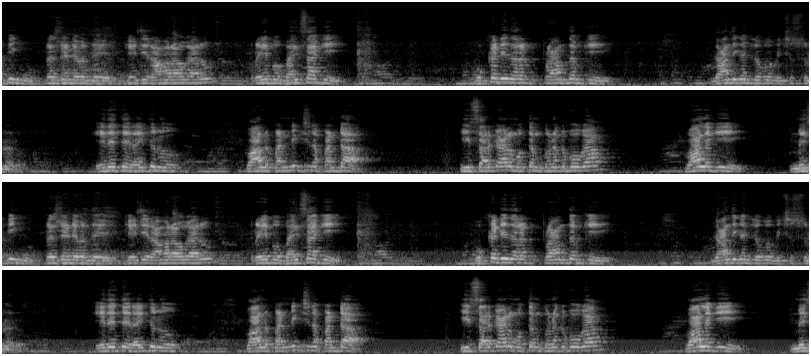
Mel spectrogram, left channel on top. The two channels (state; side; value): noise; right; hum, 24 dB below the sound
